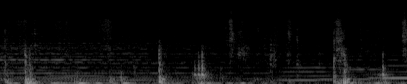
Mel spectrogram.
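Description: Soft background music with steady held notes, with a few light knocks and taps from hands working cookie dough on a plastic cutting board.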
